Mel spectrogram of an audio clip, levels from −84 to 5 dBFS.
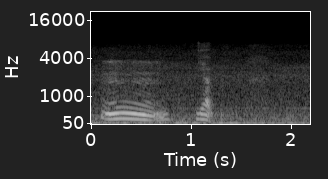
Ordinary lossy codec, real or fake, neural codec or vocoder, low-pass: AAC, 32 kbps; real; none; 7.2 kHz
